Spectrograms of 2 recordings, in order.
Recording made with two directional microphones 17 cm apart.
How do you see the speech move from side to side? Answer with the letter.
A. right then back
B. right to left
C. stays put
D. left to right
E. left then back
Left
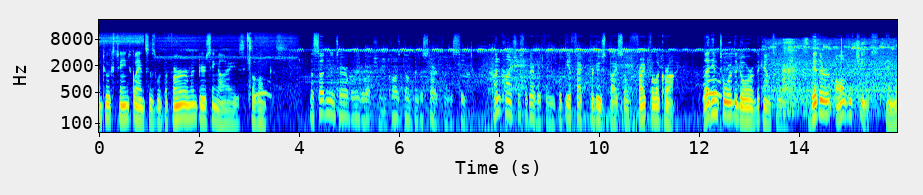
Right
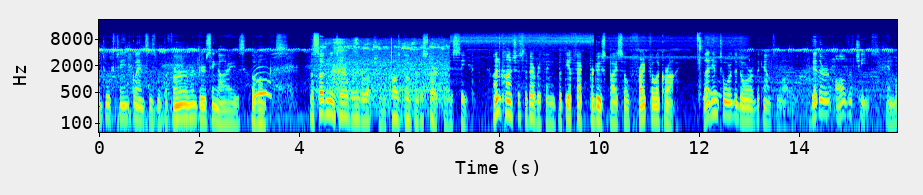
A.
